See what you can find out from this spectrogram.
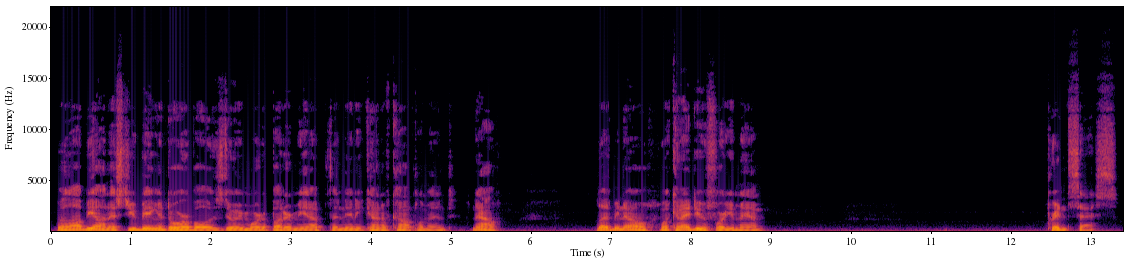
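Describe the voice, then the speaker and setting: A man playing a huge, gentle, courteous giant in an ASMR roleplay, speaking softly with wry, teasing, old-fashioned politeness. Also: low voice, flat delivery, lightly acted. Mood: warm, teasing. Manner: unhurried, soft-spoken, old-fashioned courteous phrasing.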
